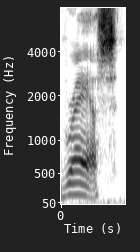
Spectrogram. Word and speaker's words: GRAS: which is g-r-a-s and it's pronounced grass grass is like the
